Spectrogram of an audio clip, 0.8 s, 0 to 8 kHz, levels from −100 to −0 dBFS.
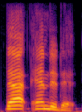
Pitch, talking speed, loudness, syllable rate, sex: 210 Hz, 220 wpm, -17 LUFS, 6.2 syllables/s, female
